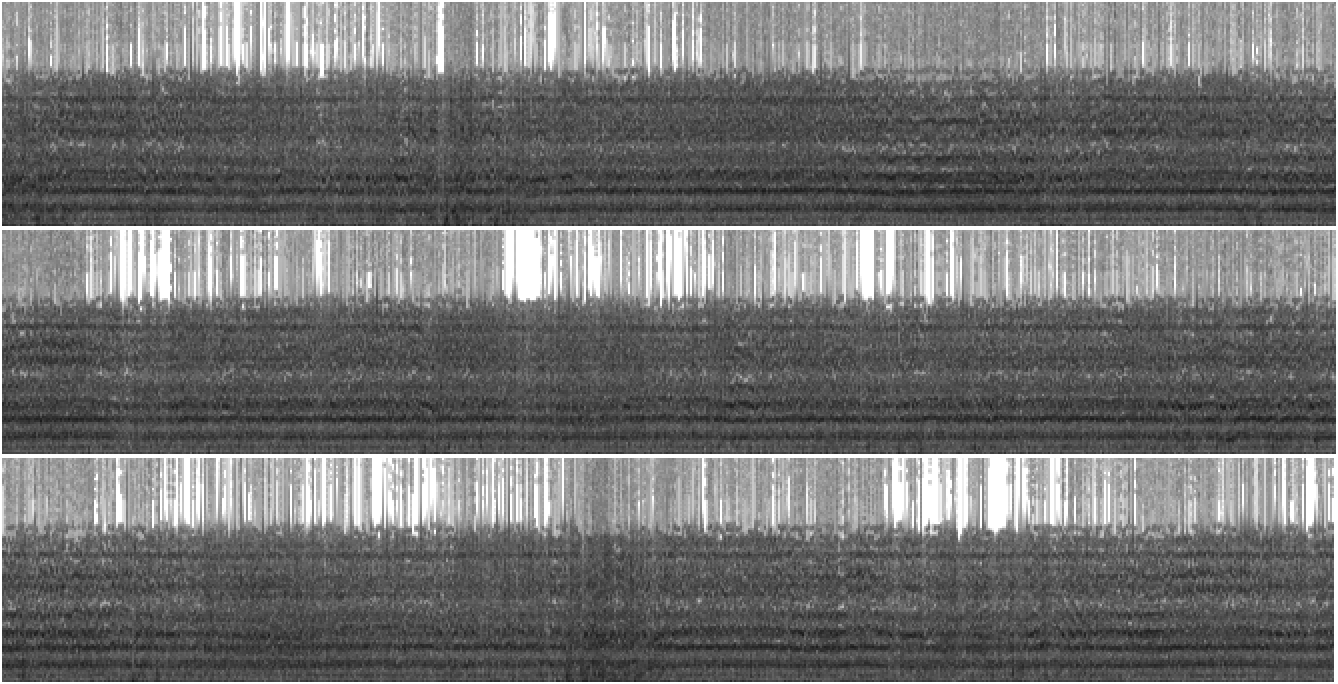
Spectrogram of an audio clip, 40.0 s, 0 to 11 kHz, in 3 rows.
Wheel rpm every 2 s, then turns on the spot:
230, 220, 220, 230, 220, 220, 220, 220, 230, 220, 230, 230, 230, 220, 220, 230, 220, 220, 210, 220.
none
